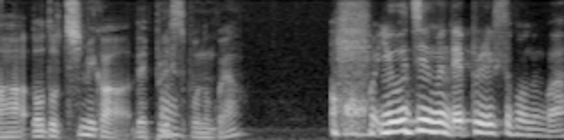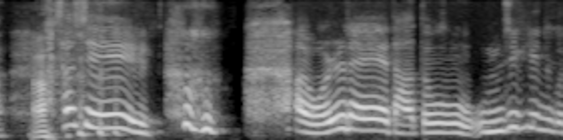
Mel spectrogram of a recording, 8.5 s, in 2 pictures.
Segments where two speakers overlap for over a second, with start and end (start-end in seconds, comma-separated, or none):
none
